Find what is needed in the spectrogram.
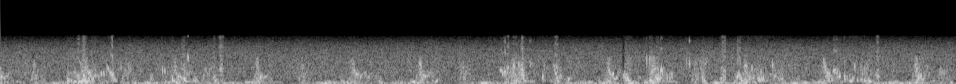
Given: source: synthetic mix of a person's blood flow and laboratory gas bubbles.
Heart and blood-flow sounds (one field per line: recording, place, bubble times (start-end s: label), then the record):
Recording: Doppler ultrasound of blood flow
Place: precordium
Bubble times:
0.65-1.33 s: bubbles
1.48-1.56 s: bubbles
1.61-2.02 s: bubbles
2.12-2.27 s: bubbles
4.98-5.62 s: bubbles
5.65-5.74 s: bubbles
6.20-6.77 s: bubbles
6.84-6.94 s: bubbles
6.98-7.10 s: bubbles
7.18-7.26 s: bubbles
7.30-8.00 s: bubbles
8.25-8.81 s: bubbles
From the record:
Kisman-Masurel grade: 333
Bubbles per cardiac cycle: rolling drumbeat, 9 or more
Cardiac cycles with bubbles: 50 to 99%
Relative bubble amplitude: loud (0.450 to 0.775)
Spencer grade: 3 (all of the cardiac periods contain showers or single bubble signals, but not dominating or overriding the cardiac motion signals)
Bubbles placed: anywhere in the cardiac cycle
